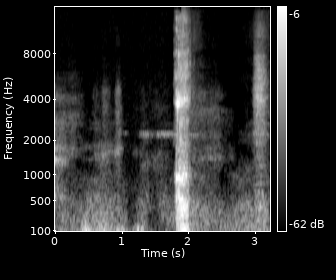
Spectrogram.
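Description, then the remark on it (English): A person makes a short, loud snorting oink in imitation of a pig, followed about a second later by a softer, breathier snort against a quiet background. “Yeah, that's not a squeal. That's an oink.”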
